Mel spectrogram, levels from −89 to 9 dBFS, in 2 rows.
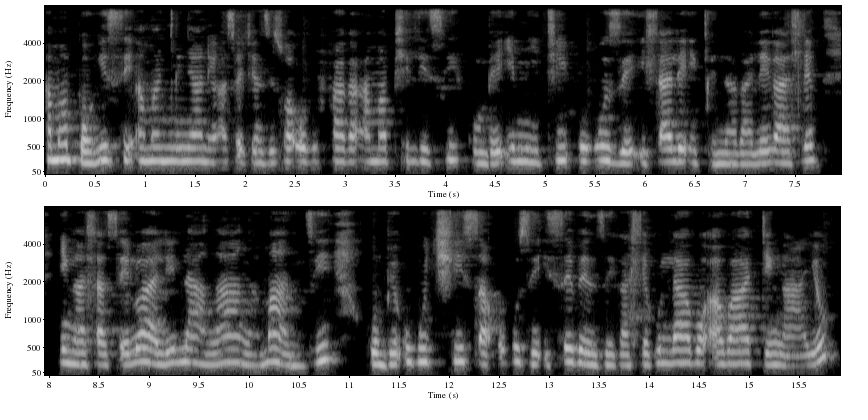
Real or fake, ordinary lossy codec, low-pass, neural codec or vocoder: fake; AAC, 48 kbps; 7.2 kHz; vocoder, 44.1 kHz, 128 mel bands every 512 samples, BigVGAN v2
